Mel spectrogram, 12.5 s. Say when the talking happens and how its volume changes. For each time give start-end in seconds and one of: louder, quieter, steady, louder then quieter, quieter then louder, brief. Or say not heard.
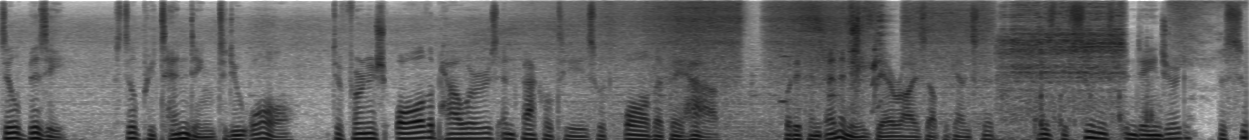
0.1-12.4 steady.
